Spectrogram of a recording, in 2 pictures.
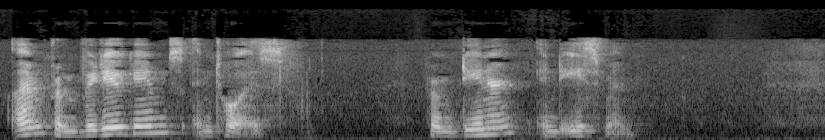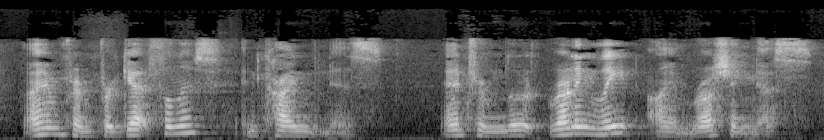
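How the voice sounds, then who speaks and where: A man reading a personal poem aloud in a slow, careful recitation, on a dull lo-fi recording. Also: on the high side, a little mellow.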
